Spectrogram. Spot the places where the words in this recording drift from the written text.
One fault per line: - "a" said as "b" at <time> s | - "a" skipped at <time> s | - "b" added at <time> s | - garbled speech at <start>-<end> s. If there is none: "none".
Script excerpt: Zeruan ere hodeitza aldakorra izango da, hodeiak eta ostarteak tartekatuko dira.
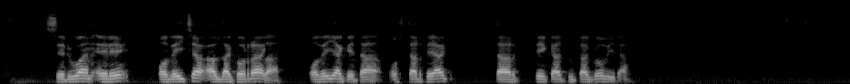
- "izango" skipped at 2.6 s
